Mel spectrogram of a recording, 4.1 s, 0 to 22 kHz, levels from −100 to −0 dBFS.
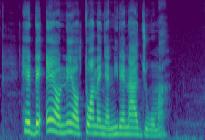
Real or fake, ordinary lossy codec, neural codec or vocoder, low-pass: real; none; none; none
